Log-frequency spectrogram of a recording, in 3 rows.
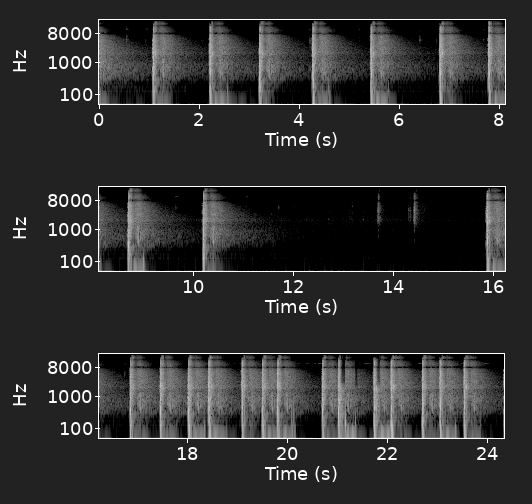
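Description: Smith and Wesson SW9VE and SD9VE pistols fire in quick strings about five or six yards from the target: a run of evenly spaced shots, a pause of several seconds, then a faster, denser volley, all loud and close.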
